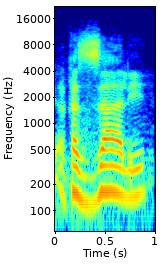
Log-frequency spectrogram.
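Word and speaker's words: Ghazzali: Some say his name is actually Ghazali with a shadda from Ghazal, which is a carder of wool, which is what his father did, and others say it's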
